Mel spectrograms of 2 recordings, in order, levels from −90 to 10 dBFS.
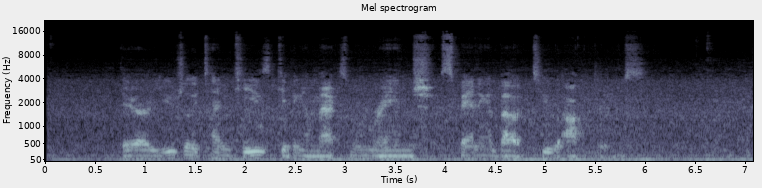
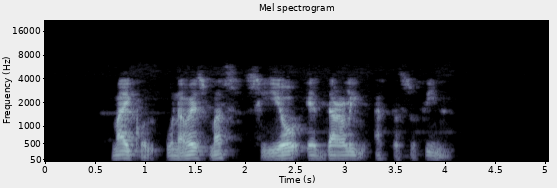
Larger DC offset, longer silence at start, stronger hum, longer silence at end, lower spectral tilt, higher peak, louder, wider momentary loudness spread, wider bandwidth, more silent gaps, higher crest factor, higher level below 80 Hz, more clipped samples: neither; second, 0.05 s vs 0.7 s; neither; second, 0 s vs 1 s; second, -5 dB/octave vs -7 dB/octave; about the same, -4 dBFS vs -4 dBFS; second, -25 LUFS vs -22 LUFS; about the same, 16 LU vs 18 LU; first, 15.5 kHz vs 6.2 kHz; neither; about the same, 24 dB vs 22 dB; first, -38 dBFS vs -54 dBFS; neither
